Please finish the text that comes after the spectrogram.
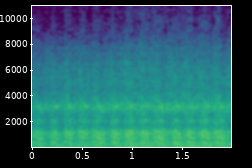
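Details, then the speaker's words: Allis Chalmers 175 diesel tractor, cold, just reassembled, fuel system opened so air got in (it has had air-in-fuel trouble before): steady rapid starter cranking with even compression pulses but no firing; air in fuel system, long crank no start. "Okay. It's gonna take some cranking. There's air in it."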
